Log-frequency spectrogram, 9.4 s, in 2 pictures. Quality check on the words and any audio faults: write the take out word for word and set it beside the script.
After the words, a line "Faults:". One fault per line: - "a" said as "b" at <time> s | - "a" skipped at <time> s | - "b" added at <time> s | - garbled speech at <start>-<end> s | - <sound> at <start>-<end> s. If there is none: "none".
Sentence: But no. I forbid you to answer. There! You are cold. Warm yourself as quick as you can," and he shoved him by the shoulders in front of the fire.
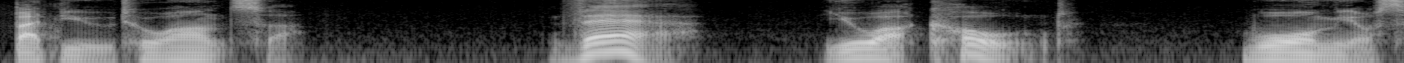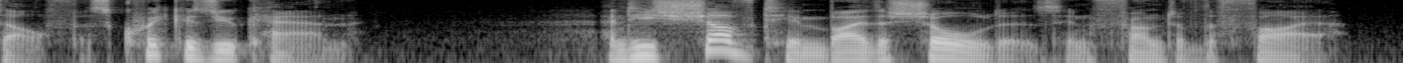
But you to answer. There! You are cold. Warm yourself as quick as you can," and he shoved him by the shoulders in front of the fire.
Faults:
- "no I forbid" skipped at 0.2 s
